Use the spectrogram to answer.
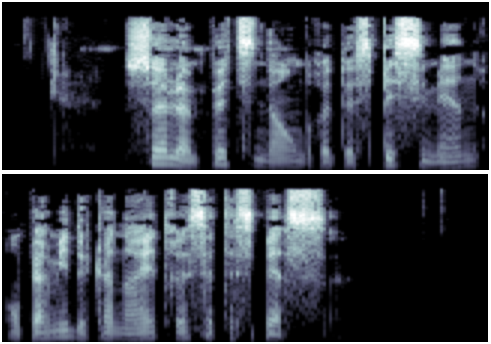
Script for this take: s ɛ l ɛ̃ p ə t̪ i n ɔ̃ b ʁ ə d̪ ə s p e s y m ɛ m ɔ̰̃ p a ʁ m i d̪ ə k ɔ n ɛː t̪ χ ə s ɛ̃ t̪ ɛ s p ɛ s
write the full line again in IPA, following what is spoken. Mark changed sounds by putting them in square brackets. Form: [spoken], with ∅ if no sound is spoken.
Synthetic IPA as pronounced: s [œ] l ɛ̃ p ə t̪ i n ɔ̃ b ʁ ə d̪ ə s p e s [i] m ɛ [n] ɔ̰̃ p [ɛ] ʁ m i d̪ ə k ɔ n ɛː t̪ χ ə s [ɛ] t̪ ɛ s p ɛ s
